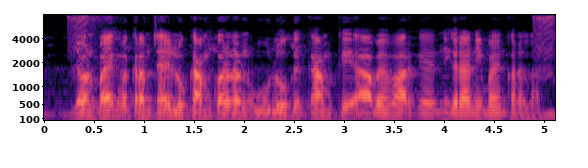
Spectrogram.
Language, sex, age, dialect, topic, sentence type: Bhojpuri, male, 18-24, Southern / Standard, banking, statement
